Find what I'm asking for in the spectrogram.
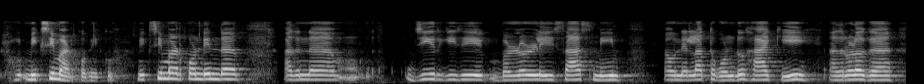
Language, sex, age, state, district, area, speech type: Kannada, female, 45-60, Karnataka, Gadag, rural, spontaneous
